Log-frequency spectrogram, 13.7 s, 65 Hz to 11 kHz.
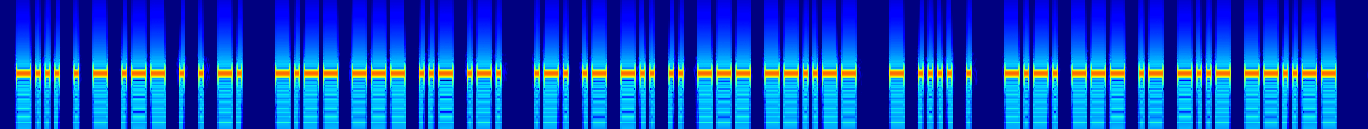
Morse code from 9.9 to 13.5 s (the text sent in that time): COAX,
